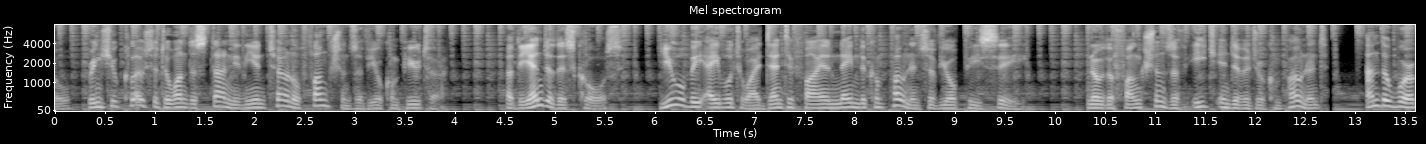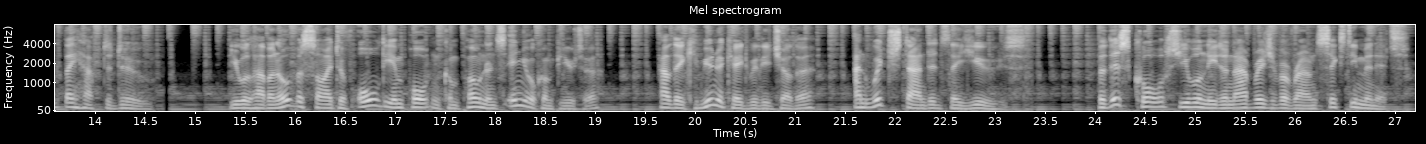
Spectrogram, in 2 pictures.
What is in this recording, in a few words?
e-learning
